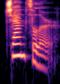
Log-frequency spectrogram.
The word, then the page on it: chancellor: tʃǽns ə lə r; チャンサラァ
